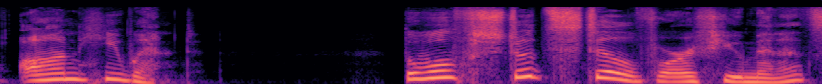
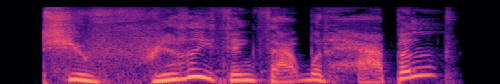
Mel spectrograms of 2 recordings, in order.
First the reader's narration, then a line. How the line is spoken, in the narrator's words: he gasped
